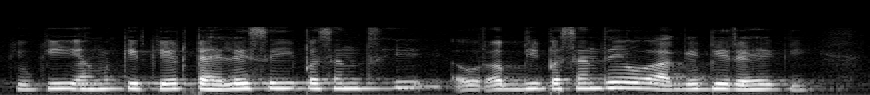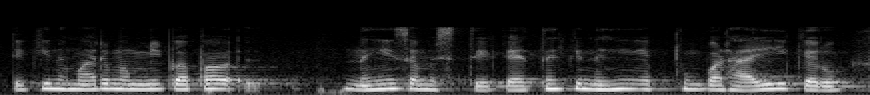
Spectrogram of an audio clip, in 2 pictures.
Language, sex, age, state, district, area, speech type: Hindi, male, 18-30, Uttar Pradesh, Prayagraj, rural, spontaneous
